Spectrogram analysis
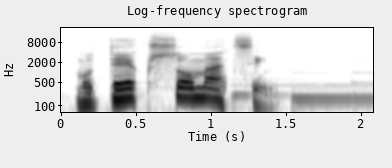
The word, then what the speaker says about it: Motēuczōmatzin: But out of respect, you might want to add the polite suffix Montezumazin. Did you hear that? Tsin, not tsin. Certain consonants were voiceless at the end of a syllable.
